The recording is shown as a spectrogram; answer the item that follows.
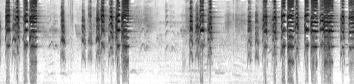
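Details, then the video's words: Threatening red factor Jenday conure, a pet bird confronting its owner: rapid staccato harsh squawks in quick volleys, a quieter pause midway, then a renewed fast string of clipped, rasping notes. "JENDAY CONURE - THREATENS THE INTRUDER (ME) LIKE BULL"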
